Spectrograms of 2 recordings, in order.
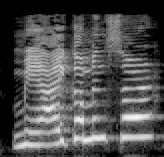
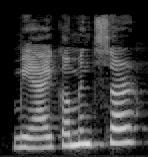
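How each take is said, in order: First: It is said loudly, almost shouted. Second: It is said quietly and nervously.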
